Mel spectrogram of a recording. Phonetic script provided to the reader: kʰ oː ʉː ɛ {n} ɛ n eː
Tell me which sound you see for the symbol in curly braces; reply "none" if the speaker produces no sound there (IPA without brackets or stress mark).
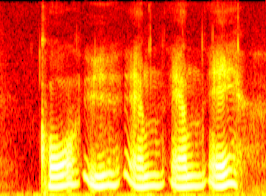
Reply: n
